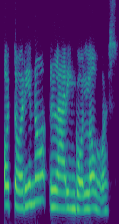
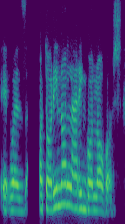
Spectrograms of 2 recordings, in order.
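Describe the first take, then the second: First: Otorino laryngologos given a proper Greek accent on request; Greek pronunciation. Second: Otorino laryngologos said the Greek way, rolled and round; Greek pronunciation. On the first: Shown as a demonstration. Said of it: "I need you to say it one more time". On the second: Retold or imitated. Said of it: "I would just love when he would say it".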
